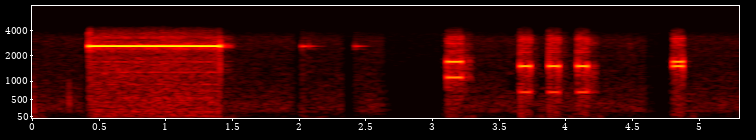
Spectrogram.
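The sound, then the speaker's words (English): Blue box tones dialing KP777START into the Telefreak phone system over a SIP link: a loud, steady one-second tone, a couple of faint blips, then five short, clipped two-tone beeps in quick sequence. “I do have a direct SIP connection into Telefreak that can be dialed using a blue box. That's with KP777START, and that's not a telephone code.”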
